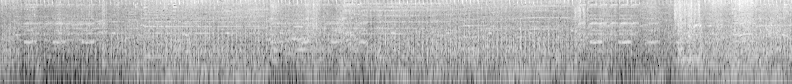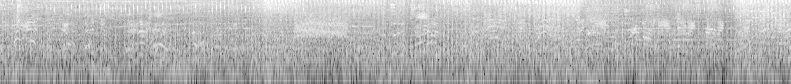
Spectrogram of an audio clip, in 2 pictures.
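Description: Hovering helicopter's rotor and engine noise in a film soundtrack, mixed with dramatic score music and shouted voices. Short sets of beeps recur a few times in the first half, and the din grows louder about halfway through.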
